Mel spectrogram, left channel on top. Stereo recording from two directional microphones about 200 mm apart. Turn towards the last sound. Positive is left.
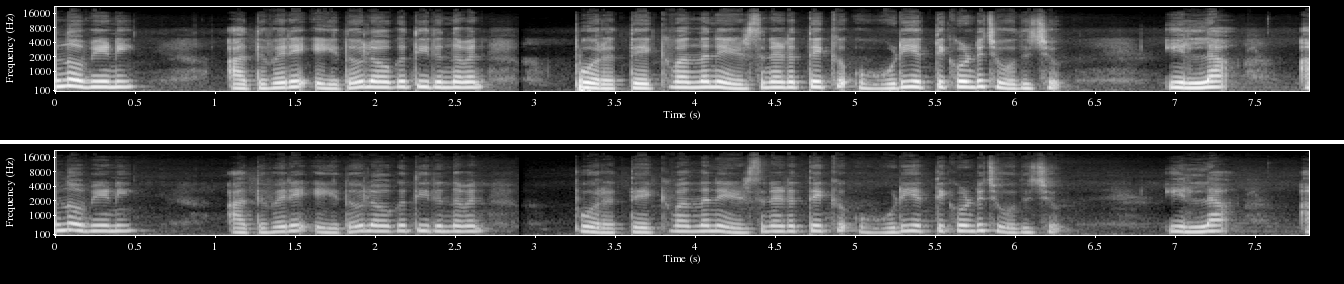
turn(degrees=40)  # may be behind; listen again after turning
